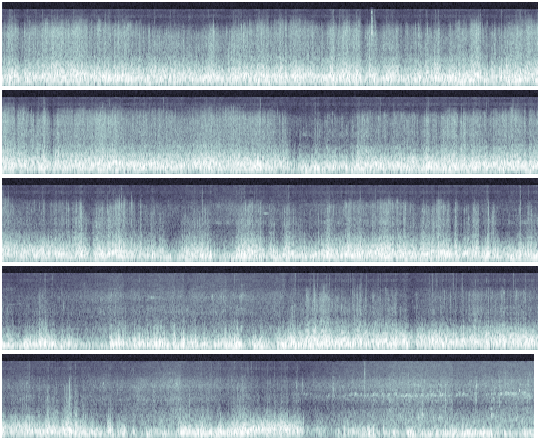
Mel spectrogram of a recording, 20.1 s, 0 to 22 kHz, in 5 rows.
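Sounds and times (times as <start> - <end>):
wind on microphone: 0.0 - 20.0.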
